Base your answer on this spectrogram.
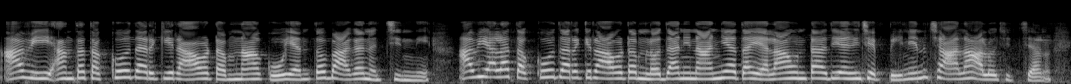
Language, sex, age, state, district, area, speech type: Telugu, female, 18-30, Andhra Pradesh, East Godavari, rural, spontaneous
